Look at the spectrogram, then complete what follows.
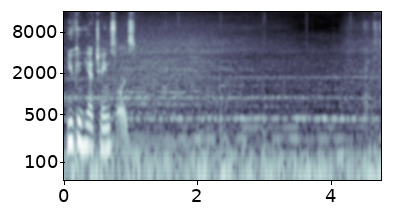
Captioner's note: chainsaw whirring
